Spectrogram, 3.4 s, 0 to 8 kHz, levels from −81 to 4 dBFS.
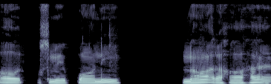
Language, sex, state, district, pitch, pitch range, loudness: Hindi, male, Uttar Pradesh, Jalaun, 135 Hz, 135-145 Hz, -17 LUFS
